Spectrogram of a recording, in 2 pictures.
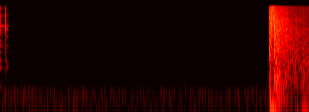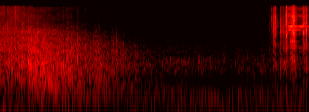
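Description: A single loud gunshot in the battle royale game Islands of Nyne cracks sharply and rings off in a long decaying tail, followed by quiet, with a faint second report starting near the end.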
